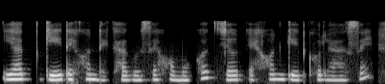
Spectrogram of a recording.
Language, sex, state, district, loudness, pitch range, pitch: Assamese, female, Assam, Kamrup Metropolitan, -17 LUFS, 205-235 Hz, 220 Hz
